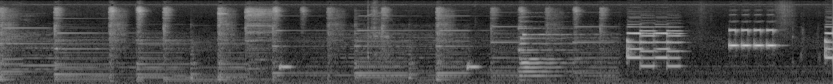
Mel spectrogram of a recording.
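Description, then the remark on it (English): An alarm clock rings with a bright electronic melody of chiming notes, then shifts to quick bursts of repeated high beeps near the end, loud with no voices. “It's ringing. The alarm, annoyingly, noisily ringing.”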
